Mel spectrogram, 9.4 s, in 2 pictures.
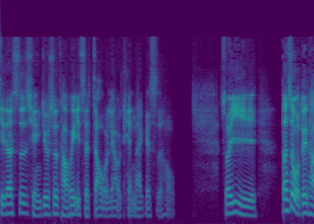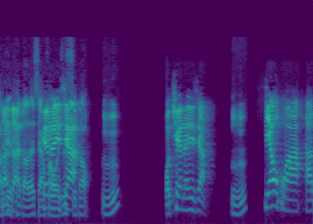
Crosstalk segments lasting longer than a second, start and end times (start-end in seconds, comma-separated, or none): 4.7-6.0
